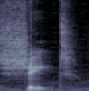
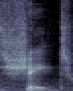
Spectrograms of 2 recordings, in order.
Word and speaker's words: Shate: The pronunciation guide said Shate, so I'm going with Shate. Rhymes with hate.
